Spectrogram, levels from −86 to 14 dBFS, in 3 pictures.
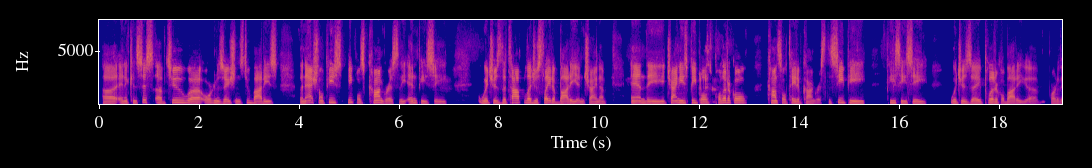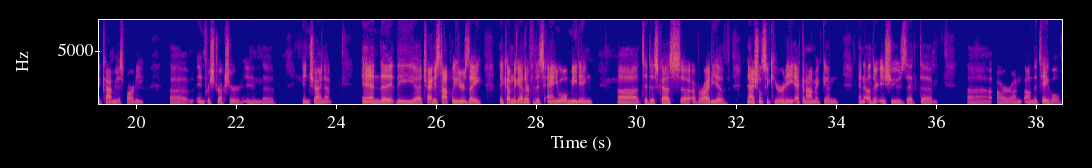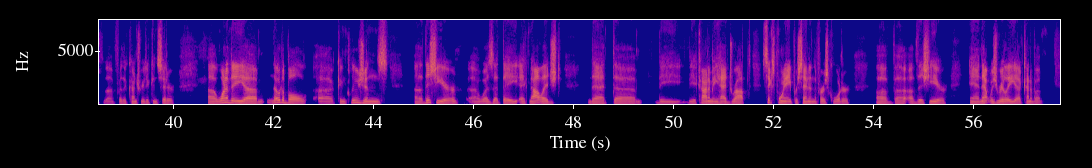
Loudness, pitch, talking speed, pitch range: -28 LUFS, 150 Hz, 145 wpm, 140-165 Hz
